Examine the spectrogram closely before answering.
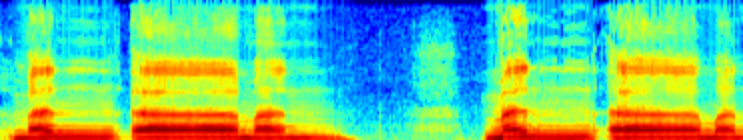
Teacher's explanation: كل القراء بإجماع يظهرون النون عند الهمزة فيقولون من آمن من آمن، ولا أحد يدغم النون ولا يخفيها ولا يقلبها ولا يفعل فيها شيء أبدا.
